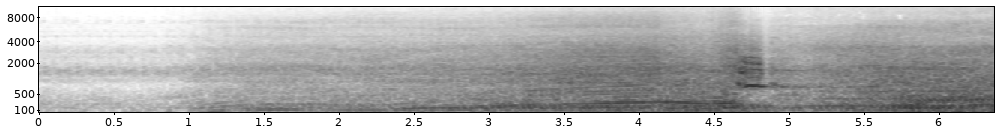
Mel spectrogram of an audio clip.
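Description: A V8 turbo-diesel pickup accelerates hard toward the listener and roars past.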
